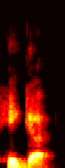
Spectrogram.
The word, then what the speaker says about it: Hega: You'll see it pronounced Haggai here, and you'll see it also as Hega, H-E-G-A, without the I.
